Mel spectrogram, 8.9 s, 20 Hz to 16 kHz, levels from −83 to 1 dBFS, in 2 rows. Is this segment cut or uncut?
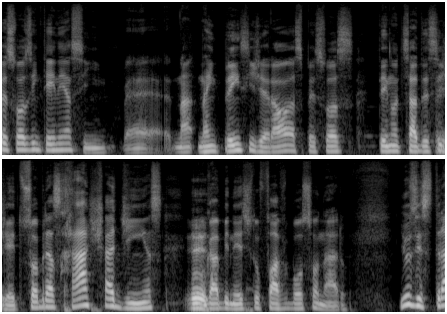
cut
